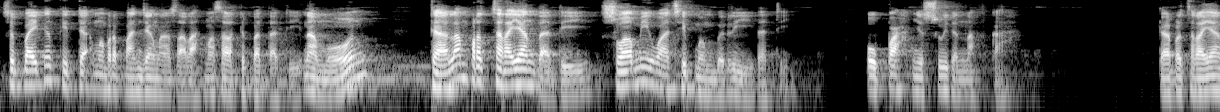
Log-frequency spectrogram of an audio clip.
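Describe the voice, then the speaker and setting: A man's voice, fairly low-pitched, preaching a sermon with a Javanese accent. He talks in a lively way, keeps asking the congregation questions and his pitch often leaps sharply. A faint hiss can be heard behind his voice. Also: moderate pace. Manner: lively, keeps asking the audience questions, sudden high jumps. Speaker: Islamic preacher.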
